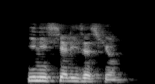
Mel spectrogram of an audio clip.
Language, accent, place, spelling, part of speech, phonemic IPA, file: French, France, Lyon, initialisation, noun, /i.ni.sja.li.za.sjɔ̃/, LL-Q150 (fra)-initialisation.wav
- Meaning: initialization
